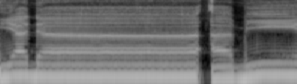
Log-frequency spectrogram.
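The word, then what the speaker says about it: يدا أبي: Maka dibaca panjang 4 harakat. Tabbat yada abi lahabin wa tabb. Nah, jadi dibaca 4 harakat. 2 harakat tidak masalah.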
